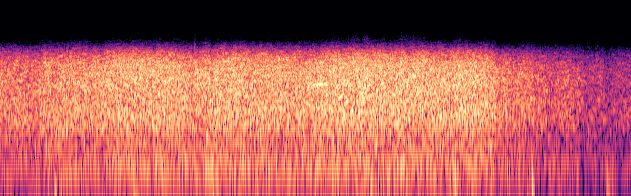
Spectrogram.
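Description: Waterfall rushing, a steady, full hiss of falling water. It drops away abruptly about six seconds in, leaving a fainter hiss.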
